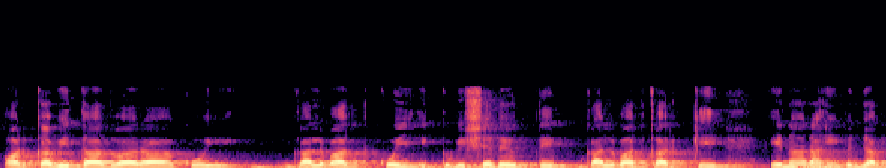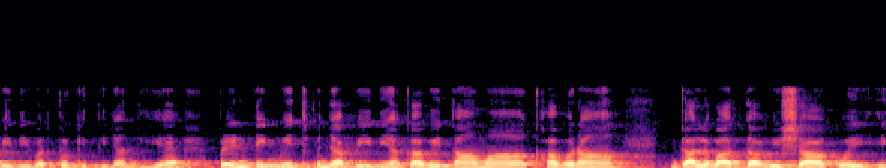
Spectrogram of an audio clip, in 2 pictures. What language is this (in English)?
Punjabi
